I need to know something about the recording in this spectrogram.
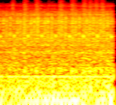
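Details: Daihatsu Sirion with the check engine light on, idling rough: uneven beat broken by irregular low thumps. ECM malfunction suspected, not detected by the scanner; wiring to be checked before replacing the ECM or sensors.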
